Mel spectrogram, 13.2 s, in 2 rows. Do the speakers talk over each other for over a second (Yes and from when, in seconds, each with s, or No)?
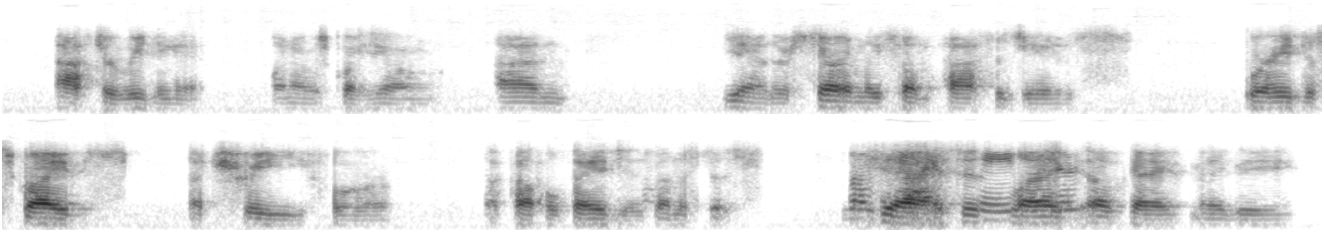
Yes, from 10.9 s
